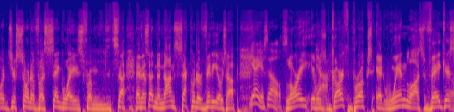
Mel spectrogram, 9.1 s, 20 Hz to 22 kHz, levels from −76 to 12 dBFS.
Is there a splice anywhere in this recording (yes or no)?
yes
